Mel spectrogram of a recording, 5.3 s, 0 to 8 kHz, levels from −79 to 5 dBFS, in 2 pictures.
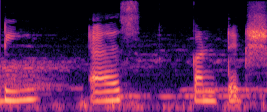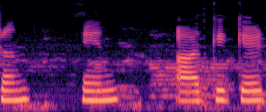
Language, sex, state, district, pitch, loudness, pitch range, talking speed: Hindi, female, Madhya Pradesh, Dhar, 215 Hz, -16 LUFS, 200-225 Hz, 55 wpm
